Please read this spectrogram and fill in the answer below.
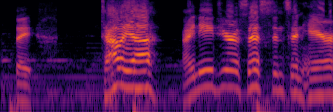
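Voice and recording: Faint music plays as a man performs a put-on character voice at a high pitch. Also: moderate pace.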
